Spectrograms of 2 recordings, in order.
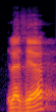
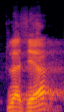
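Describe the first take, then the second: No difference in how they are said.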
